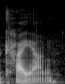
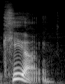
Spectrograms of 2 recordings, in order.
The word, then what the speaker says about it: Kyung: and in Ireland, and pronounce my name Kayang. And I guess if you download the UK like version of Siri, like it will pronounce it as Kayang. But if you download the American version of Siri, instead of the English version, it comes out, she says it Kyung, the way I pronounce it.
